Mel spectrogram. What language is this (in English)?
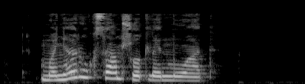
Mari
